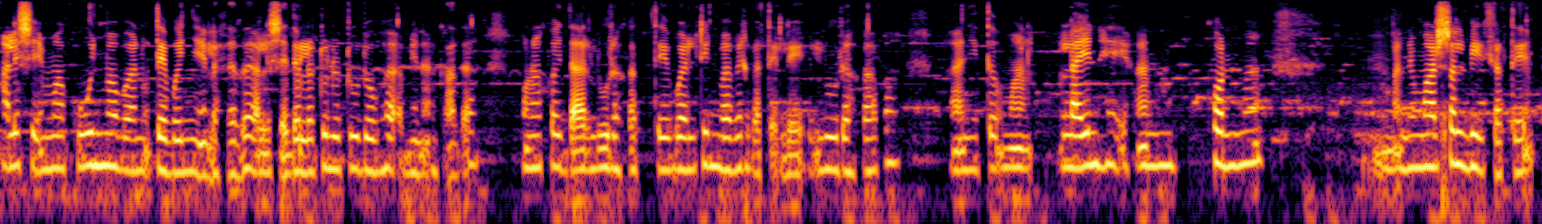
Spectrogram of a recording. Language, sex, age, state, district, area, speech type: Santali, female, 30-45, West Bengal, Uttar Dinajpur, rural, spontaneous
